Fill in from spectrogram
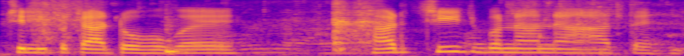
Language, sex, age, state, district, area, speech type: Hindi, female, 45-60, Bihar, Darbhanga, rural, spontaneous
